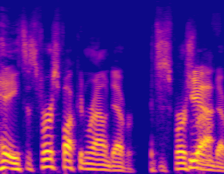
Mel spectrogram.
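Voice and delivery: ordinary delivery

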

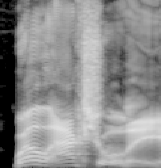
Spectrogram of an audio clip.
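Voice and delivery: ordinary talk

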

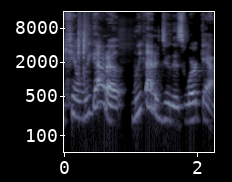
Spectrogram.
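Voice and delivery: usual speaking voice

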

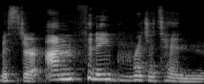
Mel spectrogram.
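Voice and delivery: terrible, clumsy, put-on British accent. Introducing season two's leading man by name in a terrible British accent. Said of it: "That's my terrible accent".

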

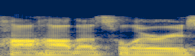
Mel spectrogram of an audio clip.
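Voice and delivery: ordinary talk, nothing marked

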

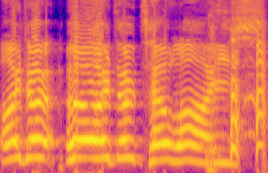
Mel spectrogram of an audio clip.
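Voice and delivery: pretend sobbing. Acting out a hypothetical person coming up to strangers, mock crying. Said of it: "If you came up to them crying".

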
